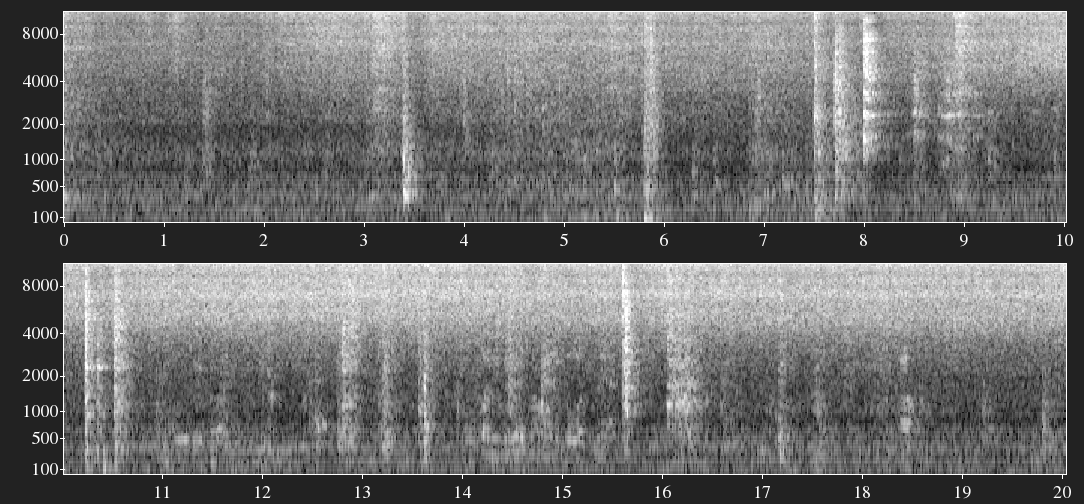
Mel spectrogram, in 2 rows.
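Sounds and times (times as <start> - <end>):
steady kitchen hiss: 0.0 - 20.0
pans and utensils clattering: 6.8 - 18.5.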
